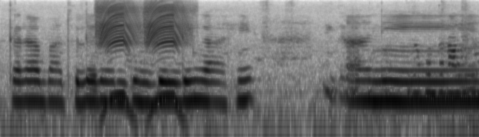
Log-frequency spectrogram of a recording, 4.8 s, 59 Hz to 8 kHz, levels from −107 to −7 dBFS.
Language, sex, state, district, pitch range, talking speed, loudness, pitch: Marathi, female, Maharashtra, Washim, 215-225 Hz, 85 wpm, -17 LUFS, 220 Hz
